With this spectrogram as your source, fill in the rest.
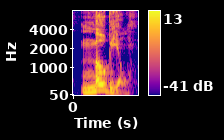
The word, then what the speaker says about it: mobile: whereas where I'm from we actually pronounce this mobile and I know I'm not from Mobile Alabama which is how it's pronounced to have been quite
